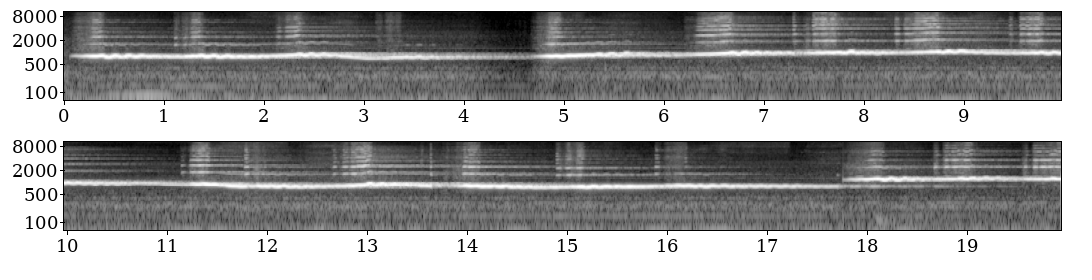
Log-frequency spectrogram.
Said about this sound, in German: Achtung, ich schnapp mir bloß einen Geigenbogen, biege die Säge ein wenig in Form und schon süngt meine Säge einen gar schön schauerlichen Süngsäggesang.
